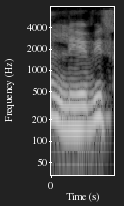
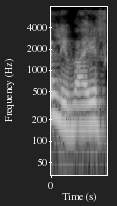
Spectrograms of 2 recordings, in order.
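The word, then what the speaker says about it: Levis: अब इसको आप चाहे लेविस कहें या लिवाइस कहें, there is no matter. Matter करेगा, आपको इसका नाम याद रखना चाहिए बस। चाहे लिवाइस पढ़िए, लेविस प्रोनाउंसिएशन डिफरेंट हो सकता है।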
